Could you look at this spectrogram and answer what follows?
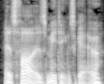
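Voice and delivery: self-mocking BBC English; exaggerated BBC announcer's accent. A narrator's reading. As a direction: put on a plummy BBC accent to mock yourself. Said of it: "mocked himself in a B B C accent".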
